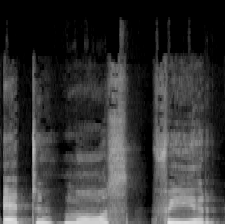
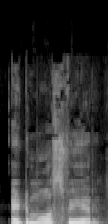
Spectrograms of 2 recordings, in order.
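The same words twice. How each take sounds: First: एटमॉस्फेयर very slow, in separate pieces; syllable-by-syllable. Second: Said in the usual way. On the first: Shown as a demonstration. Teacher assembles the word for learners, syllable-by-syllable. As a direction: draw out each part of एटमॉस्फेयर with gaps. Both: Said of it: "तो meaning बनी".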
